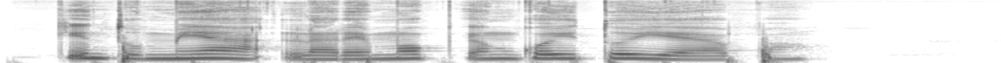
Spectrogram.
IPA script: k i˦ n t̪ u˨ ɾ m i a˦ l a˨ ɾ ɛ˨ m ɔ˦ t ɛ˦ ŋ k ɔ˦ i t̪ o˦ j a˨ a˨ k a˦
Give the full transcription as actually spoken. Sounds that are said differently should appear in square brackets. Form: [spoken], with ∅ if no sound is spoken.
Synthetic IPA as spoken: k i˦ n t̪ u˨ [∅] m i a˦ l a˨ ɾ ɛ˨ m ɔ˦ [k] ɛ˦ ŋ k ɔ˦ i t̪ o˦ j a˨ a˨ [p] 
